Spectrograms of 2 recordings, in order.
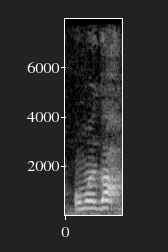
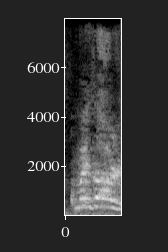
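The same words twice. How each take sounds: First: The voice stays level in pitch throughout. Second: The deep voice bends in pitch across the words. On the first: The speaker calls it wrong. "not like a flat out like" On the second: The speaker calls it right. "so you can kind of hear like the ah, that kind of like turn to it"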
